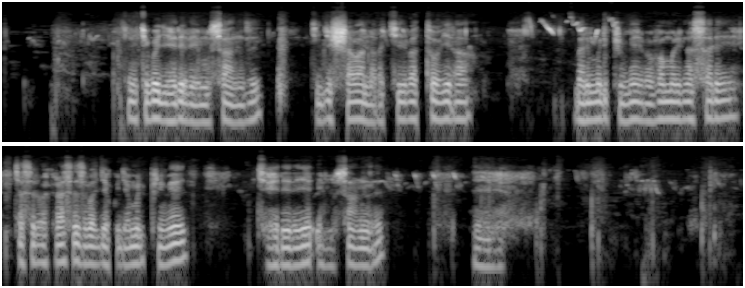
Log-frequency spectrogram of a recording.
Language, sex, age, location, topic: Kinyarwanda, male, 18-24, Nyagatare, education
